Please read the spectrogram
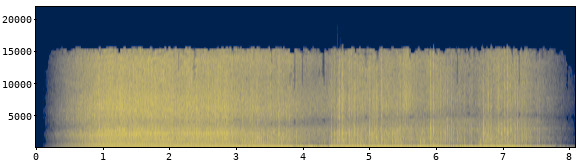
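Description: Engine sound effect: a steady drone fades in, then about three seconds in the pitch drops and the engine revs up and down several times before fading out just before the end.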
